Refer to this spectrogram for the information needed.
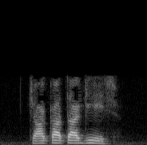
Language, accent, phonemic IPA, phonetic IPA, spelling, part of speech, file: Armenian, Eastern Armenian, /t͡ʃɑkɑtɑˈɡiɾ/, [t͡ʃɑkɑtɑɡíɾ], ճակատագիր, noun, Hy-ճակատագիր.ogg
- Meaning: destiny, fate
